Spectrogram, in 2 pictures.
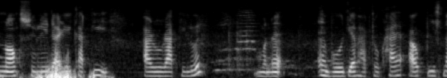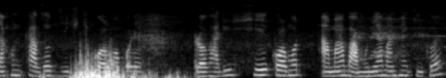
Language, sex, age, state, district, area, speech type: Assamese, female, 60+, Assam, Lakhimpur, rural, spontaneous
